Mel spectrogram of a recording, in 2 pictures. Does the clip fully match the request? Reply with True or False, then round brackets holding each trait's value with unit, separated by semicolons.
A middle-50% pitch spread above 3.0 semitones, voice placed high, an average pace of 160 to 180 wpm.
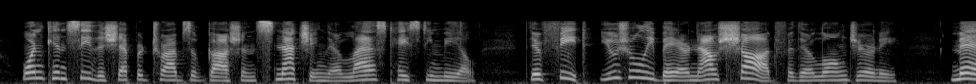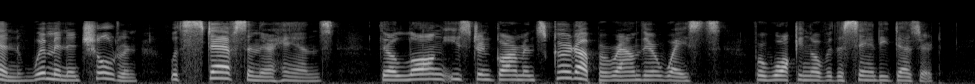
False (4.4 semitones; 200 Hz; 145 wpm)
